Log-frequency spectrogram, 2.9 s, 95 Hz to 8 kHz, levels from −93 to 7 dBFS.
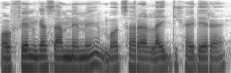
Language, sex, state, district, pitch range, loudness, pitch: Hindi, male, Arunachal Pradesh, Longding, 120-130 Hz, -16 LUFS, 120 Hz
